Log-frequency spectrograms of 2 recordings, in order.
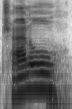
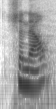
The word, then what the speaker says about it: Chanel: Called Channel No. 5. Chanel.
